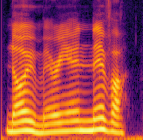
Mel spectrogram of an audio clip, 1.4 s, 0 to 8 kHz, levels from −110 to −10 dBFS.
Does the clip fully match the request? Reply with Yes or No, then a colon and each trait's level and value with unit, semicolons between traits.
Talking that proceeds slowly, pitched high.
Yes: slow, 125 wpm; high, 195 Hz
